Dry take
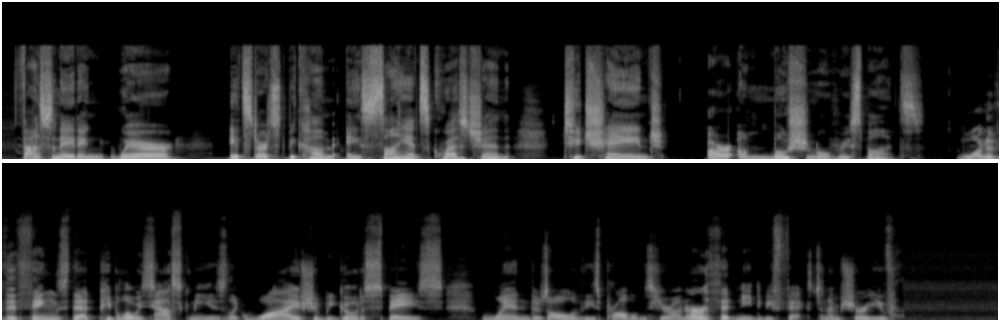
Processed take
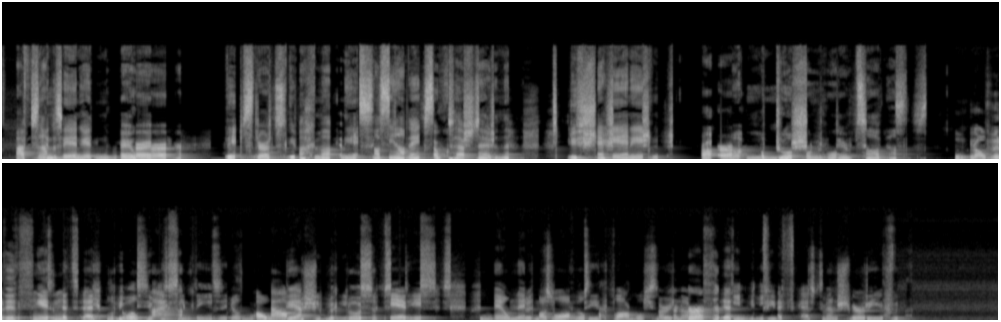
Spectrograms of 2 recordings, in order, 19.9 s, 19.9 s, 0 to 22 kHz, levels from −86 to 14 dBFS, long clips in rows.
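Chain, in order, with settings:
reversed piece by piece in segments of 149 ms
hum removal 107.4 Hz, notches 16
level +7 dB

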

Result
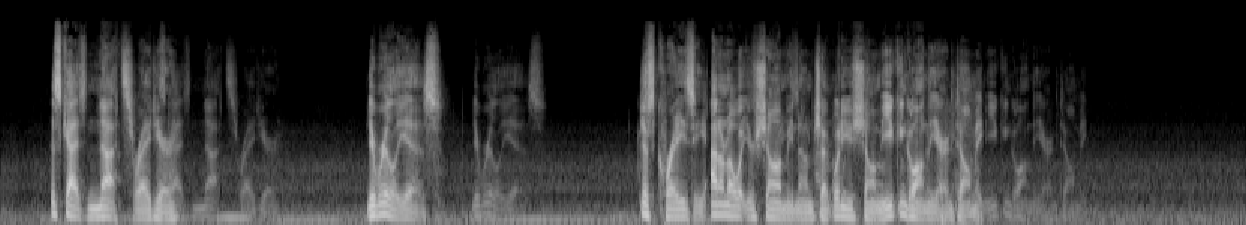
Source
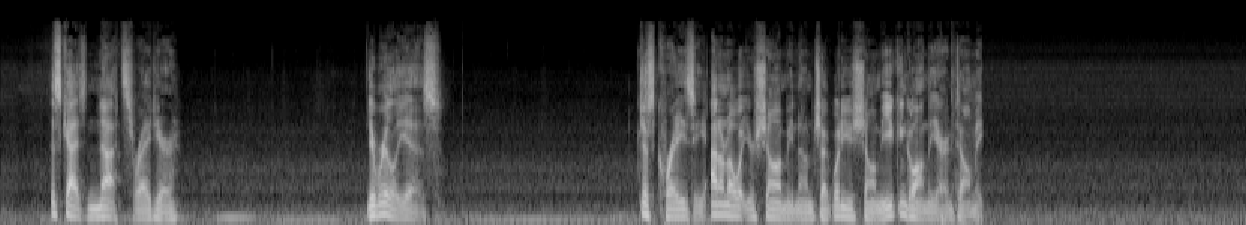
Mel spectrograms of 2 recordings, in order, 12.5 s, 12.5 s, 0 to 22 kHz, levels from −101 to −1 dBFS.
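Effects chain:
low-pass that shuts in the quiet parts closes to 1,300 Hz, open at −26 dBFS
single-tap delay 1,043 ms −23 dB

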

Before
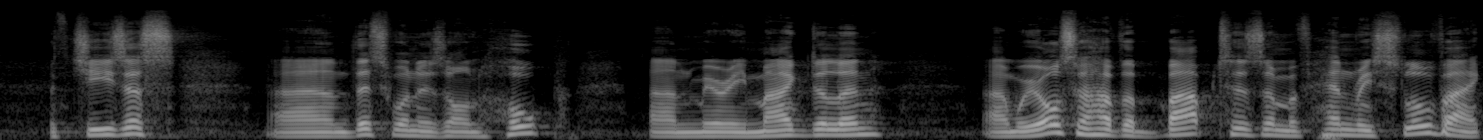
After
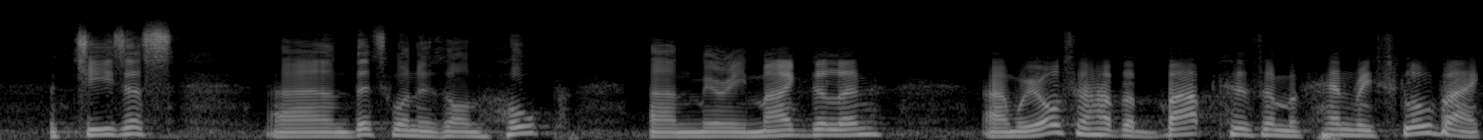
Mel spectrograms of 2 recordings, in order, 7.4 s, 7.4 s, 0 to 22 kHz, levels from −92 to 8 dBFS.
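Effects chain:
adaptive Wiener filter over 15 samples
low-shelf EQ 240 Hz +9.5 dB
downward compressor 6 to 1, threshold −37 dBFS, peak gain reduction 14 dB
low-pass filter sweep 6,300 Hz → 2,000 Hz, 0:03.11–0:04.38
level +1.5 dB

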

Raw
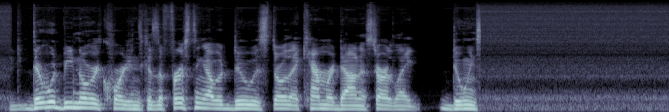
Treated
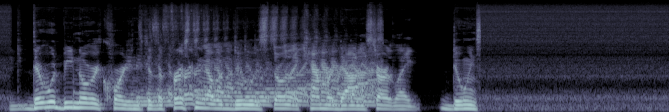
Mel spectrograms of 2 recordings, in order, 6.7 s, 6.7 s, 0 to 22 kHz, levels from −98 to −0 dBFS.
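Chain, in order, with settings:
0:01.27–0:03.84: echo with shifted repeats 99 ms, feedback 52%, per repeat +140 Hz, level −6 dB
level −5 dB

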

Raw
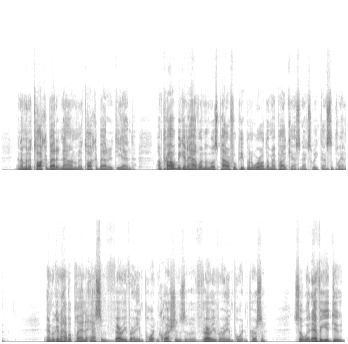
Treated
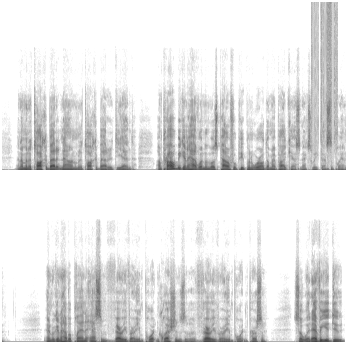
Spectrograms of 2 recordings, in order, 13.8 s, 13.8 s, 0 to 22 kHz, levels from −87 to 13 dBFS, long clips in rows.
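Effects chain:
0:06.18–0:06.71: spike at every zero crossing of −35.5 dBFS
level +7.5 dB

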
